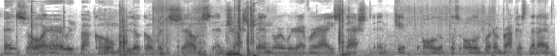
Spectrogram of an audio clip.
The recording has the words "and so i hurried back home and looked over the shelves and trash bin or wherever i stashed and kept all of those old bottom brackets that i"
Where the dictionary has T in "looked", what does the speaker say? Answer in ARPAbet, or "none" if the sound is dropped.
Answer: none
